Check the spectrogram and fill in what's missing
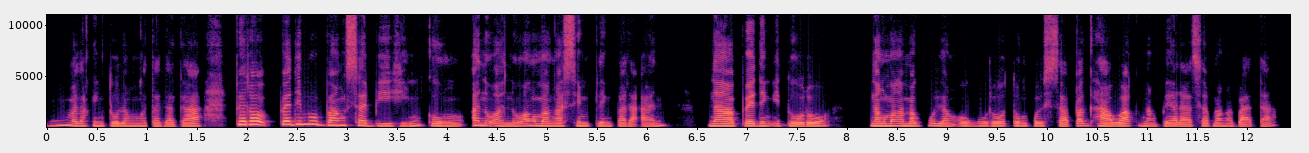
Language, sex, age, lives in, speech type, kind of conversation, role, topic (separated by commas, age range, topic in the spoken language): Filipino, female, 30-34, Philippines, read, expert-assistant, asker, Paano nakakatulong ang pagtuturo ng financial literacy sa kabataan?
